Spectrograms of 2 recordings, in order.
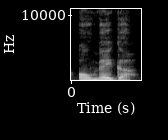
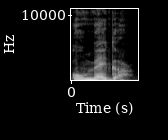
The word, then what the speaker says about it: omega: he suddenly asked me whether in reading the Revelation he ought to say omega as a Dactyl with the accent on the o or omega as two words if you understand me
